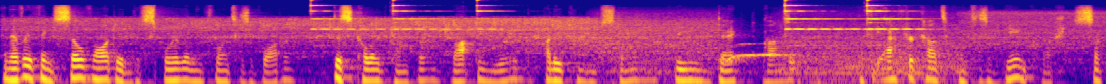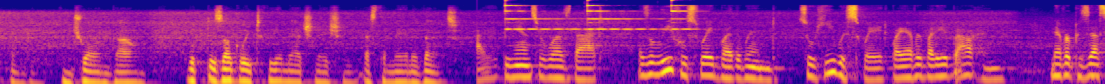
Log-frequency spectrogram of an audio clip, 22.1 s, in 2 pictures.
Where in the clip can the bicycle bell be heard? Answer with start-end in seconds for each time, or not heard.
3.1-5.0, 7.8-9.2, 16.1-18.0.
